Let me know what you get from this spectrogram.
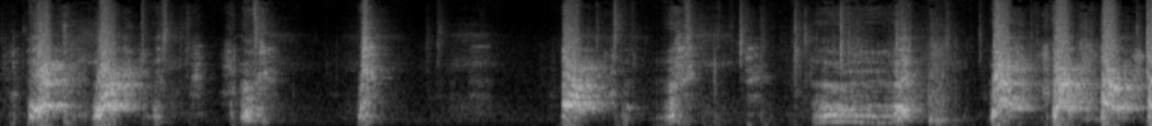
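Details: Corgis at dinner time, a daily scene after hearing the word "dinner", bark in sharp, rapid bursts, some barks coming close together in quick runs.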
